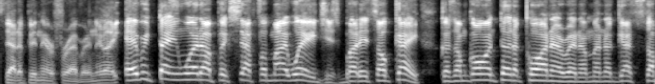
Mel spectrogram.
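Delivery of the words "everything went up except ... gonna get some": higher, put-on New Yorker grumble; mock New York accent. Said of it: "hardcore New Yorkers".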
